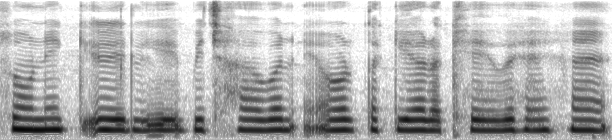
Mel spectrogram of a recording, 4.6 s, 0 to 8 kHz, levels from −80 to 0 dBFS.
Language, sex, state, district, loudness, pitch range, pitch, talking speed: Hindi, female, Bihar, Patna, -13 LUFS, 220-225 Hz, 225 Hz, 115 wpm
